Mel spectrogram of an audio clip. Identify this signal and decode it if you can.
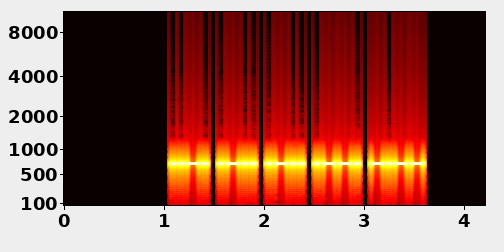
Morse code, heard as a keyed tone, about 30 wpm, 700 Hz. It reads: FLLPY
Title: Code Groups - 5 Letters - 30wpm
